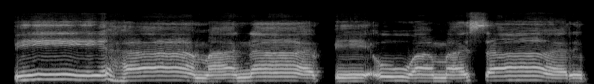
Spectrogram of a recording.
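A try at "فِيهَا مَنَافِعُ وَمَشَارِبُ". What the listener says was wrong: Iya, nanti shin-nya dilatih ya. Wa masya. Shin. wa masyarib.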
